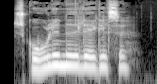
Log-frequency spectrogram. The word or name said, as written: skolenedlæggelse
